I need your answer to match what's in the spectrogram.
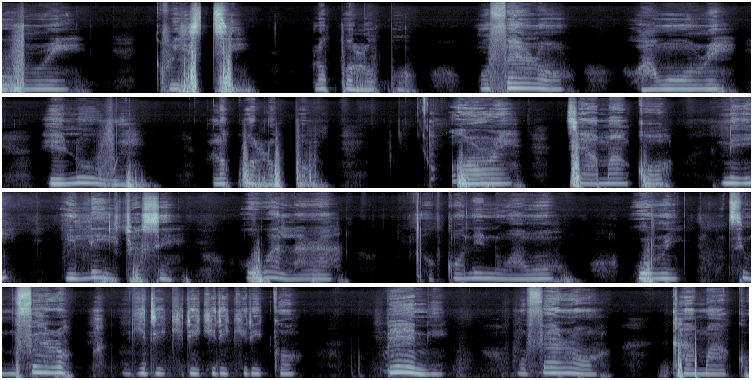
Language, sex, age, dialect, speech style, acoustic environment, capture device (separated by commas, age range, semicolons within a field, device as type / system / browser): Yoruba, female, 25-34, Nigeria - Lagos Yoruba, focused, silence, mobile / Linux / Chrome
